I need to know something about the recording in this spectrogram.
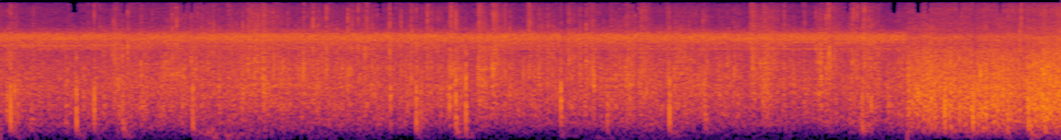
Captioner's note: ramen crinkle ASMR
